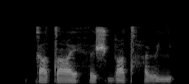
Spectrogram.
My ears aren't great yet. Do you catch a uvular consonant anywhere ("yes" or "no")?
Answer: no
